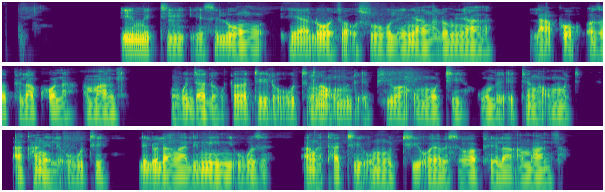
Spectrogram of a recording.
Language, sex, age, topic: North Ndebele, male, 36-49, health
